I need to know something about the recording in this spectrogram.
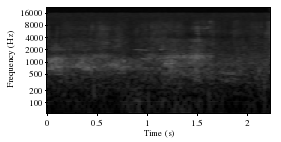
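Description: Quiet outdoor ambience of footsteps on paving, with faint background voices.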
